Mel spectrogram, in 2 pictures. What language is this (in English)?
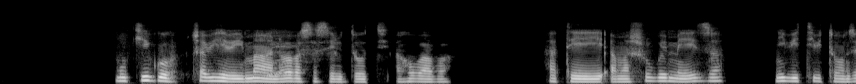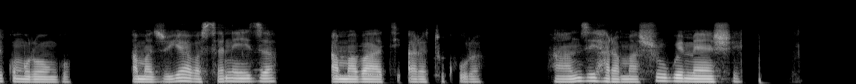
Rundi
